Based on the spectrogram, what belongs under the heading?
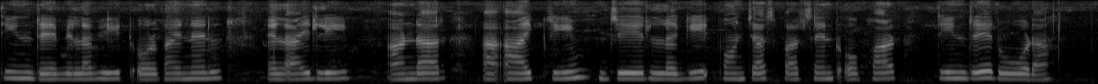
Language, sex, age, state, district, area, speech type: Santali, female, 30-45, West Bengal, Birbhum, rural, read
